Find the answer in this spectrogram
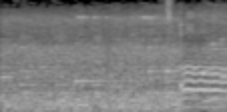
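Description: Steady road-traffic rumble from the street, with a city bus passing close by. A voice briefly sets in near the end.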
